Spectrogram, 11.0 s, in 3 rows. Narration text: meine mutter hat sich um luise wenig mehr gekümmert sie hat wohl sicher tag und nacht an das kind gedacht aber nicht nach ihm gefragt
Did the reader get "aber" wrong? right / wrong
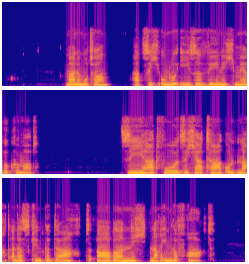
right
